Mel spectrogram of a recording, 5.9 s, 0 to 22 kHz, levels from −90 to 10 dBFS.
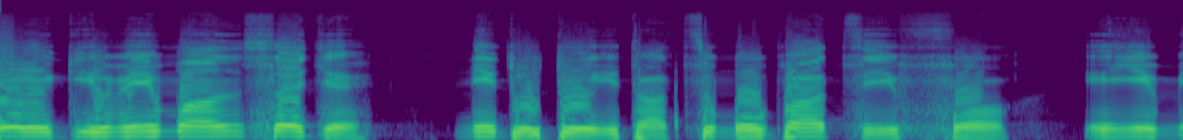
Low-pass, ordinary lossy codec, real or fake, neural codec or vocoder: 14.4 kHz; none; real; none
